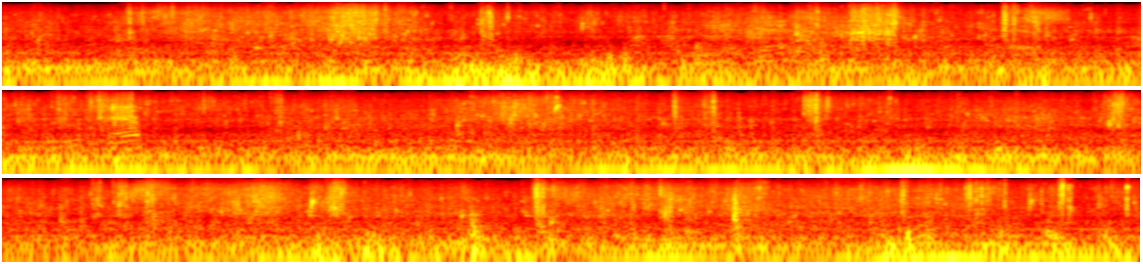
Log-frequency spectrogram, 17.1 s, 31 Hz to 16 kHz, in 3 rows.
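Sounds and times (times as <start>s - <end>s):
boat motor rumbling: 0.0s - 17.0s
water splashing: 0.0s - 17.0s
wind buffeting microphone: 1.0s - 6.4s, 12.2s - 17.0s.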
